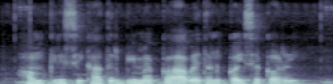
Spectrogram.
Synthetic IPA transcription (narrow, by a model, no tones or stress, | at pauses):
hʌmkɾisikʰat̪iɾbimakːʌabed̪ʌnkʌjsekʌɾʌj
